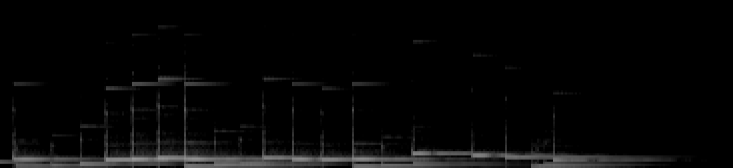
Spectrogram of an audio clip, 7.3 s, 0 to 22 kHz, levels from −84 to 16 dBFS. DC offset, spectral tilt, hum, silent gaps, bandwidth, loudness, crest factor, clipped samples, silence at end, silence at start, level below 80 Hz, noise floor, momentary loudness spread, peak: under 0.1%; -1.5 dB/octave; none; none; 17.5 kHz; -36 LUFS; 18 dB; under 0.1%; 1 s; 0 s; -86 dBFS; -84 dBFS; 15 LU; -20 dBFS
